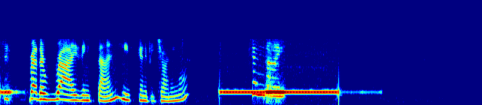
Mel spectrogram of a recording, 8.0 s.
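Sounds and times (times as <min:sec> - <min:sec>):
telephone ringing tone: 0:00.0 - 0:00.4, 0:03.7 - 0:06.4
speech: 0:00.5 - 0:03.2.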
